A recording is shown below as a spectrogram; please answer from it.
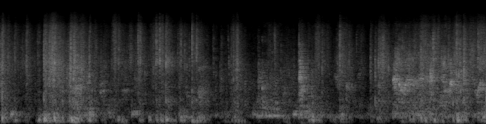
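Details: Staffordshire Bull Terrier puppies indoors in a small room, a dense run of yelps, whimpers and short barks overlapping rapidly, several pups calling at once amid scuffling.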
